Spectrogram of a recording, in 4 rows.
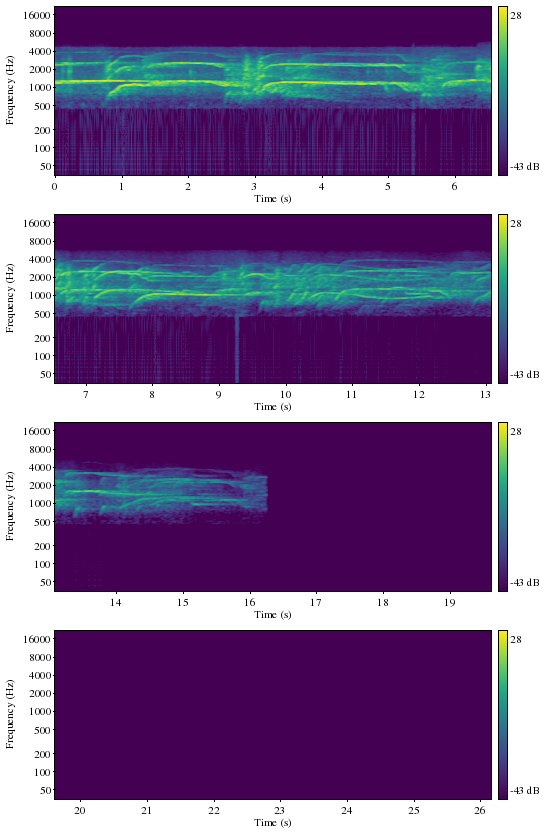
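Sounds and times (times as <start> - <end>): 
coyotes howling and yipping in a group chorus: 0.0 - 16.3.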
